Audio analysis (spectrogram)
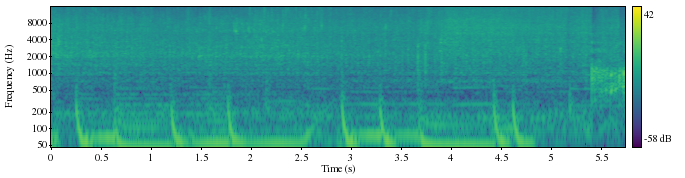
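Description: Marinated paneer pieces frying over a slow flame in a nonstick pan, a close steady sizzle broken by repeated scraping knocks as pieces are placed and moved, with no talking.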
